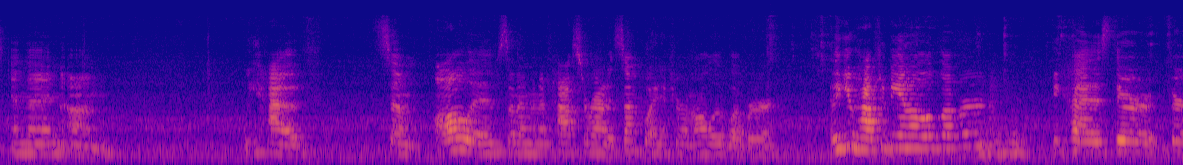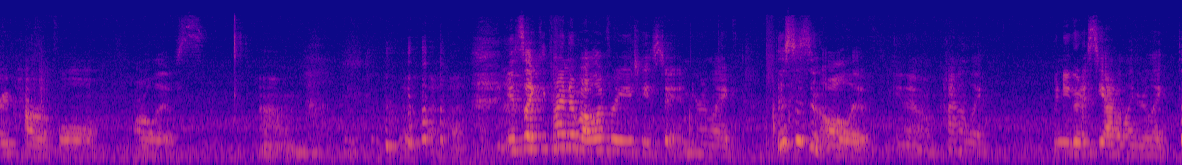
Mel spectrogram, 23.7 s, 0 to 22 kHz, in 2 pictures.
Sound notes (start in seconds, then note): 15.3 laughter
